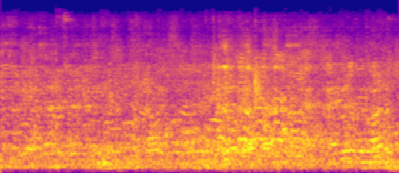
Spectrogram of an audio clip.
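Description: A cue stick strikes a billiard ball with a sharp click.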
